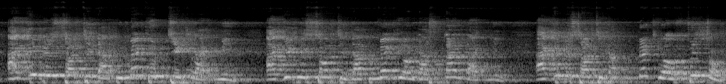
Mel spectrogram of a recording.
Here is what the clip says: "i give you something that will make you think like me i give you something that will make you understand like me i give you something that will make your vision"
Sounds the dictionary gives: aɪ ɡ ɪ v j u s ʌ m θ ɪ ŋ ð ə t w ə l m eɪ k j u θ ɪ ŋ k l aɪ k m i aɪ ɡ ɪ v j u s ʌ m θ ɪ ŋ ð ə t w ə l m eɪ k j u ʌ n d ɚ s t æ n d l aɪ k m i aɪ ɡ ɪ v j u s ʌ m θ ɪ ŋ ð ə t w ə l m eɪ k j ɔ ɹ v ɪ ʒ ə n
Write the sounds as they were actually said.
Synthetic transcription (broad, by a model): aɪ ɡ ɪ v j u s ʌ m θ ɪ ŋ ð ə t w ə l m eɪ k j u t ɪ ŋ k l aɪ k m i aɪ ɡ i v j u s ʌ m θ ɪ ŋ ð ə t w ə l m eɪ k j u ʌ n d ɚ s t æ n d l aɪ k m i aɪ ɡ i v j u s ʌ m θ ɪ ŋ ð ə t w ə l m eɪ k j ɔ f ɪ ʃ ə n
